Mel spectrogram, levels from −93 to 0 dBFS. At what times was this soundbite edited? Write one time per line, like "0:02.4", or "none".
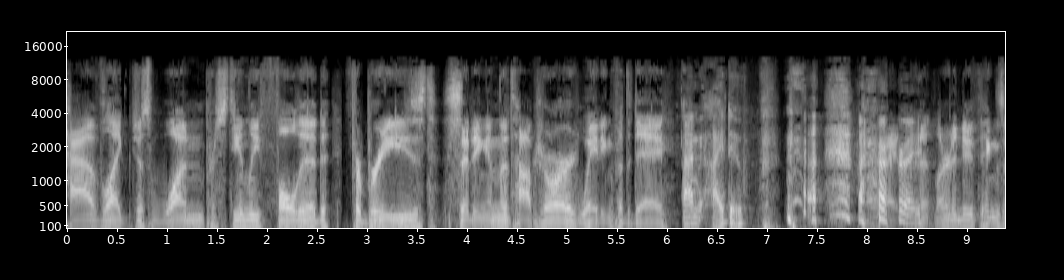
0:02.7
0:04.7
0:05.1
0:06.1
0:07.4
